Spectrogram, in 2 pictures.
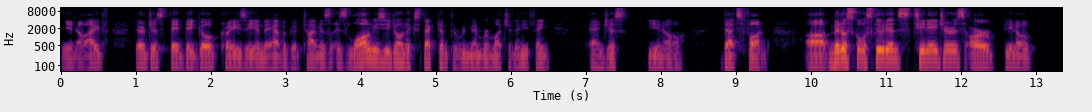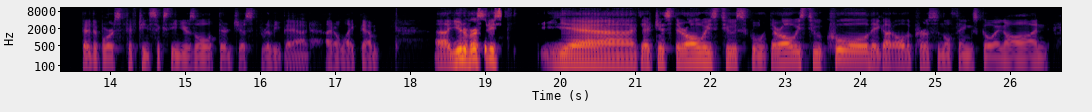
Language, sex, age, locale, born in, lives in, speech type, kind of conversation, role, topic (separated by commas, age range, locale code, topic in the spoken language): English, male, 50-54, en-US, United States, United States, conversation, podcast, guest, How do your values and experiences shape what success means to you?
